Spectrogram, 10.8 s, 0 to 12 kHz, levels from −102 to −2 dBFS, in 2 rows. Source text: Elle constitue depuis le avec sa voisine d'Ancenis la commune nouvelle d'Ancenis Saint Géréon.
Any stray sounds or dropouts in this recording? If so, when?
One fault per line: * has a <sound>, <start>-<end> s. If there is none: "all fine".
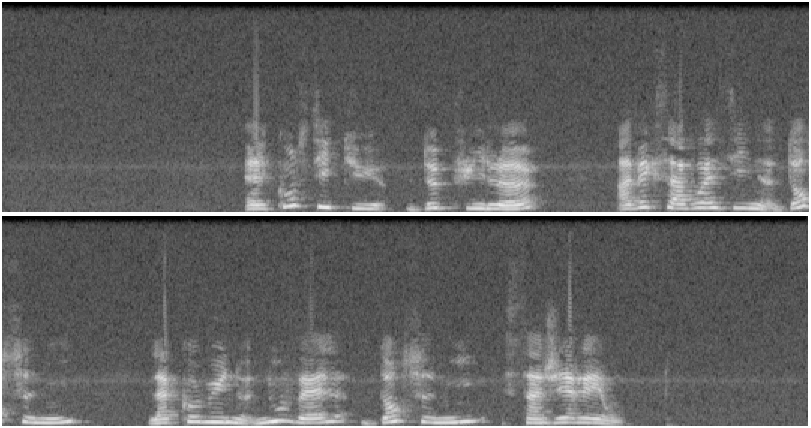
all fine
